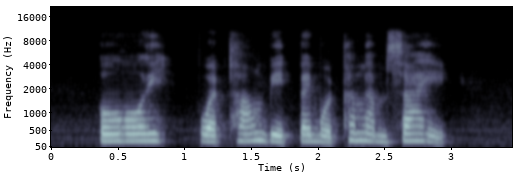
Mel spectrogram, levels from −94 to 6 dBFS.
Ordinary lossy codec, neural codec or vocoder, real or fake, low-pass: none; autoencoder, 22.05 kHz, a latent of 192 numbers a frame, VITS, trained on one speaker; fake; none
